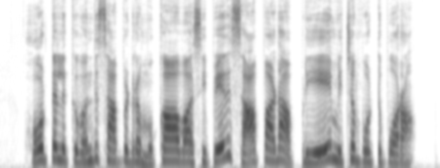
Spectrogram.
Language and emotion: Tamil, angry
